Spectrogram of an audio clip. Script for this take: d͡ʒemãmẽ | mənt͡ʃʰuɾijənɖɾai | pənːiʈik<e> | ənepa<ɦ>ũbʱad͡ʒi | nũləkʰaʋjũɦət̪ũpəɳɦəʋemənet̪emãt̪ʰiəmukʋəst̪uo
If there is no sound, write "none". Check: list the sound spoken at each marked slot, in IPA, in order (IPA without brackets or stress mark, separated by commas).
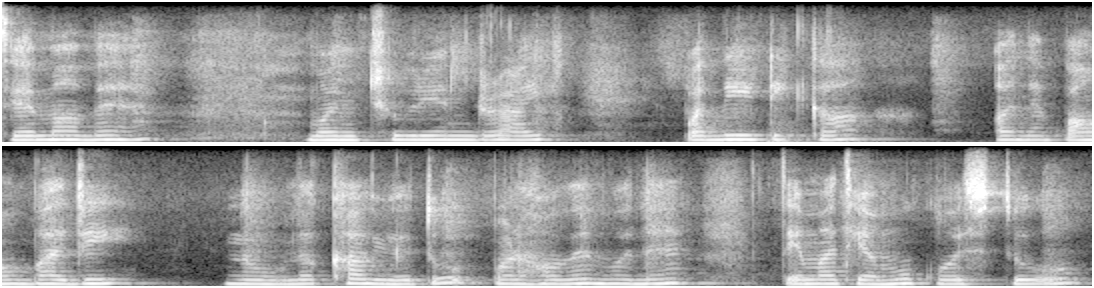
a, none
